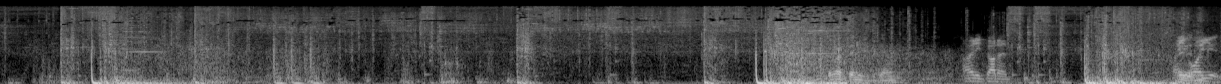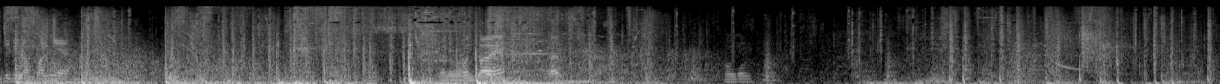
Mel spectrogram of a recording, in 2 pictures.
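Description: Game building sounds clatter and thud rapidly.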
